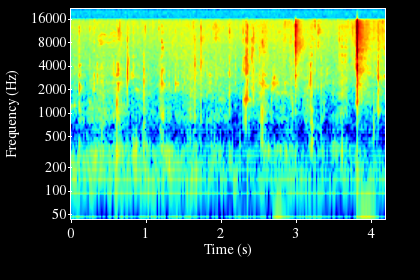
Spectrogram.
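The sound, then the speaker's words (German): Jaw cracking while someone chews a hard, fish-smelling dried snack: a couple of sharp, faint clicks over quiet, steady chewing. “die ersten beiden Knacks kamen aus meinem Kiefer.”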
